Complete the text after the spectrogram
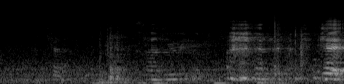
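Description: An older woman speaks through a microphone in a large room.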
